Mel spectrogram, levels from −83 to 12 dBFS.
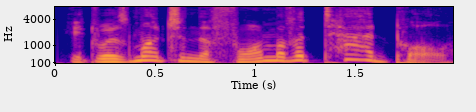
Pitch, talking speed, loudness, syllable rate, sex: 160 Hz, 270 wpm, -16 LUFS, 5.9 syllables/s, male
